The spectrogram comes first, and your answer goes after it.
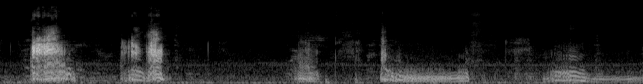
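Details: French Bulldog puppy having a nightmare, letting out short muffled yelps and barks in its sleep, two sharp bursts then lower whining and groaning tones with quiet gaps between.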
